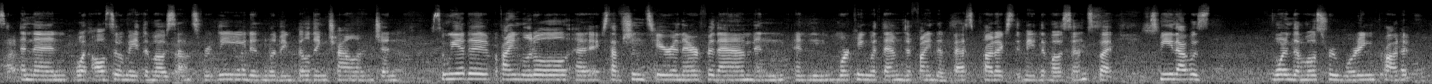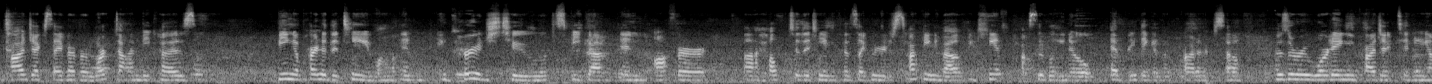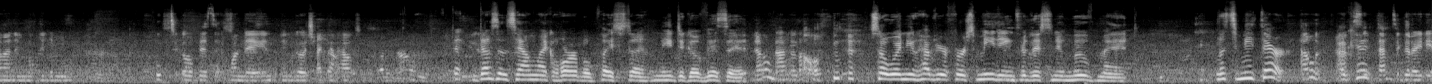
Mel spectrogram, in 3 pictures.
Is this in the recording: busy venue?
yes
